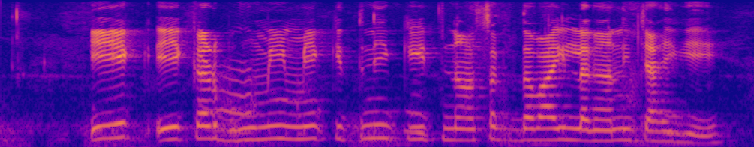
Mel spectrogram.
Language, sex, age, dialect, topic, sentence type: Hindi, female, 25-30, Kanauji Braj Bhasha, agriculture, question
